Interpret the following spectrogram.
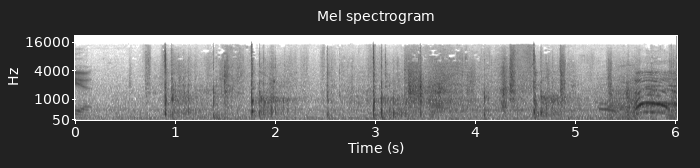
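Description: Tennis rally on a clay court: sharp pops of rackets striking the ball, with bounces in between, about once a second over a quiet crowd. A voice rises near the end.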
